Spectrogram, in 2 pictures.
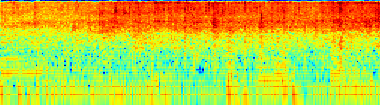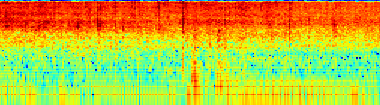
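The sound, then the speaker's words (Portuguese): An egg frying in a pan makes a steady, dense sizzle and crackle that stays even and continuous from start to finish, with no talk. “Agora eu vou fritar um ovo.”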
